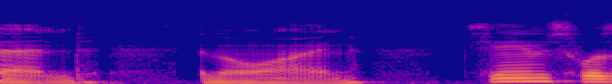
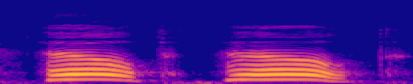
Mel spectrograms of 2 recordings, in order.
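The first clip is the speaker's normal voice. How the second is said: much higher, loud desperate cry; crying for help; 14 semitones higher, 12 dB louder than usual. A narrator's reading. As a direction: scream for help as you run.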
